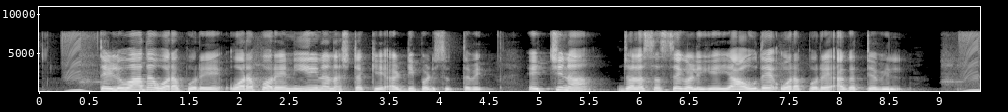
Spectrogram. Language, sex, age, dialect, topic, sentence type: Kannada, female, 18-24, Mysore Kannada, agriculture, statement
